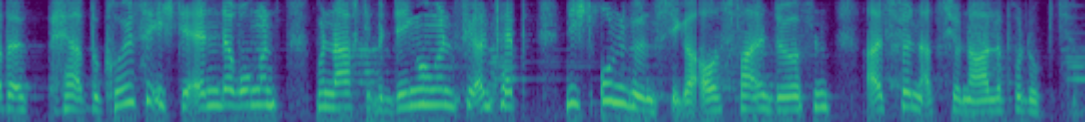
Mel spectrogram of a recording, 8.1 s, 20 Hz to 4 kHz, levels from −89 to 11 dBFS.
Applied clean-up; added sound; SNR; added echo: neural mask model RNNoise.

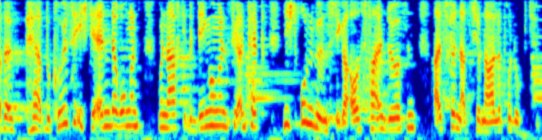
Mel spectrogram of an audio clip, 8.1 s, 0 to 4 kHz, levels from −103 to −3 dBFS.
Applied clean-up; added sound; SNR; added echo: classical method Wiener filter.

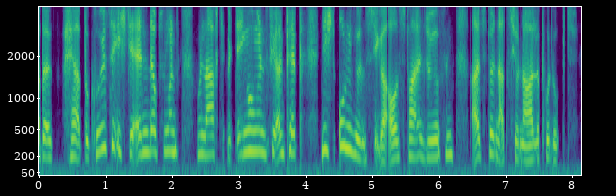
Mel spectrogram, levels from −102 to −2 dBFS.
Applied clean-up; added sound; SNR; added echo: neural diffusion model UNIVERSE++.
